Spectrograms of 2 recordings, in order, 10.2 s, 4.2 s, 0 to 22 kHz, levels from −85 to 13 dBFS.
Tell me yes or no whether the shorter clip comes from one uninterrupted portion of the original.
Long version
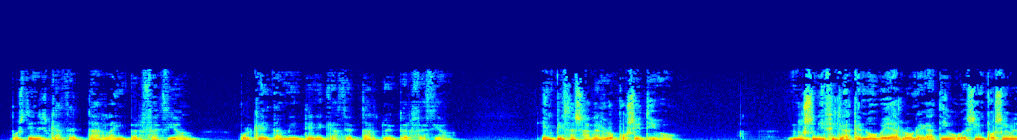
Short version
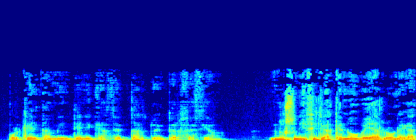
no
